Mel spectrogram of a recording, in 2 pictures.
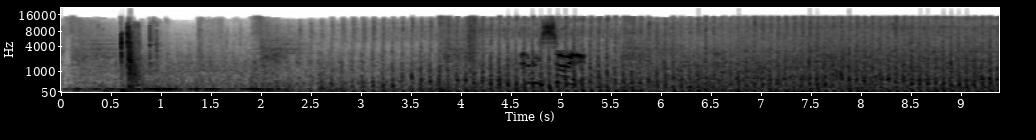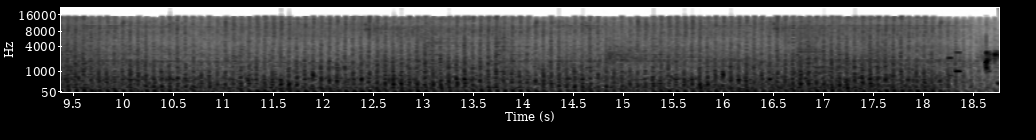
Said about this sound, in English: I'm going for that helicopter.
